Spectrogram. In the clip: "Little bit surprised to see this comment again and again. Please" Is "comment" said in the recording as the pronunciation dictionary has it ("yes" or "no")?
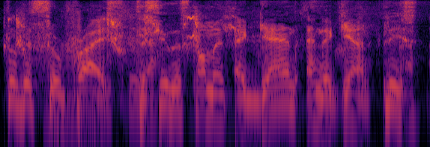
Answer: yes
